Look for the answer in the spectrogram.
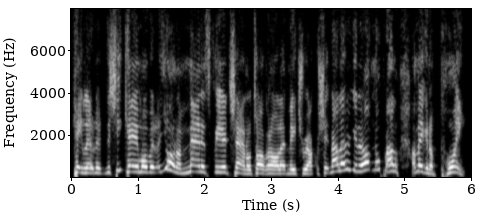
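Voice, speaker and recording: A man's voice: very high-pitched, animated, fast, a bit bright, no room sound, clean studio sound. A man hosting his own channel, ranting heatedly with lots of profanity, repeating himself and stumbling over restarts. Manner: profane, repetitive, stammering restarts. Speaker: channel host. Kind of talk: heated livestream rant.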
